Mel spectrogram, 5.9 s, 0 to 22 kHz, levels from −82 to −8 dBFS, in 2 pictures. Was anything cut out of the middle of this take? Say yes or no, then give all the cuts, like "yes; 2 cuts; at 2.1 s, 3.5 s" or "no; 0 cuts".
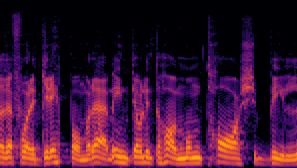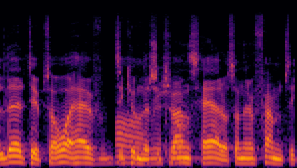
yes; 1 cut; at 4.1 s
